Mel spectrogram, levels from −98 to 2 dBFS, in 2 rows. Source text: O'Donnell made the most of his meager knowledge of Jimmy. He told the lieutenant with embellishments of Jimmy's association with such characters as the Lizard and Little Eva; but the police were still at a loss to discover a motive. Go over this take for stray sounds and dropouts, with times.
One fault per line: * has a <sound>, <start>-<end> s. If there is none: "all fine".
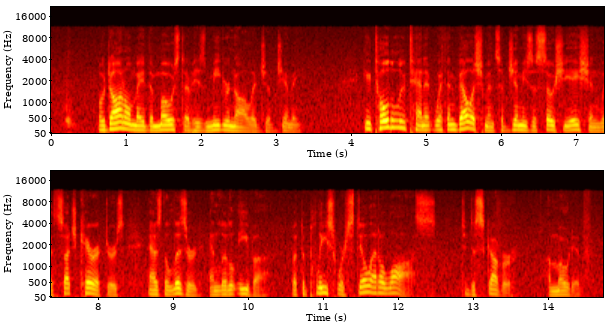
* has a whoosh, 0.1-0.4 s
